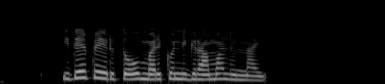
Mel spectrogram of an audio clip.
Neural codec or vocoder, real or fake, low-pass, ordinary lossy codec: none; real; 5.4 kHz; none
